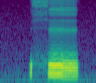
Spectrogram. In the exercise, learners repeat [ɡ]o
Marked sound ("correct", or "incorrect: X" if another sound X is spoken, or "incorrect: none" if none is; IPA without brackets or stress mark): incorrect: x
